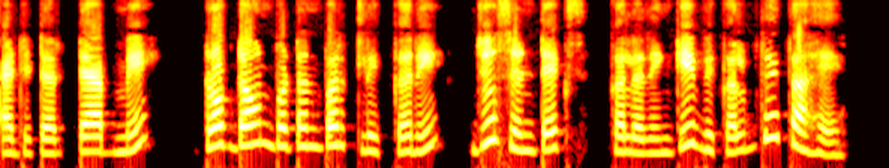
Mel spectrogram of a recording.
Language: Hindi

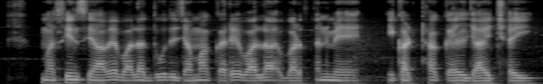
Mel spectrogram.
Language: Magahi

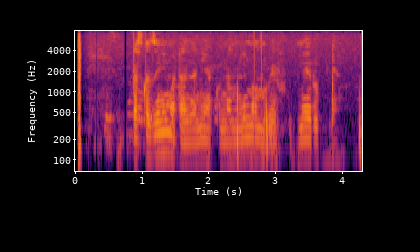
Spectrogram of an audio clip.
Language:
Swahili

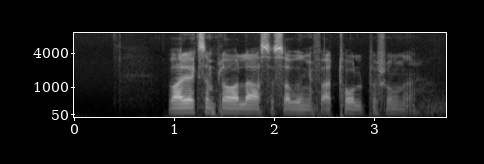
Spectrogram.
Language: Swedish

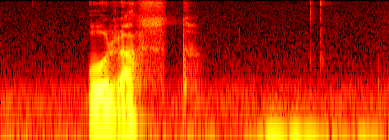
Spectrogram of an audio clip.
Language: Faroese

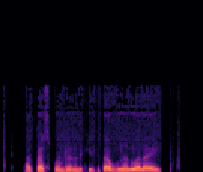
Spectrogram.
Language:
Pashto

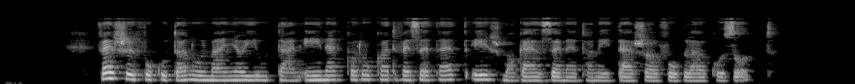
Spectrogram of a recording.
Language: Hungarian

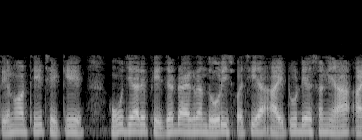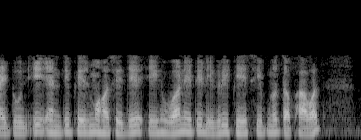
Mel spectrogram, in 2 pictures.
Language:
Gujarati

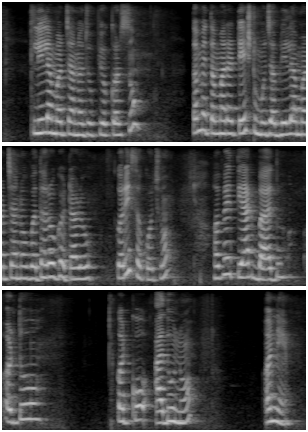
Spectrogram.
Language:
Gujarati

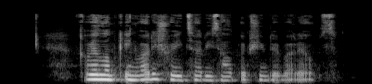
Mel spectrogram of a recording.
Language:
Georgian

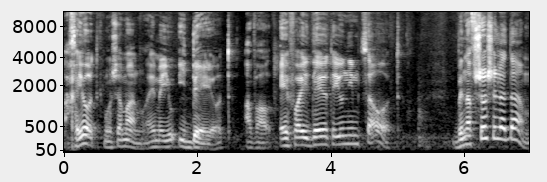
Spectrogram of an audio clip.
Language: Hebrew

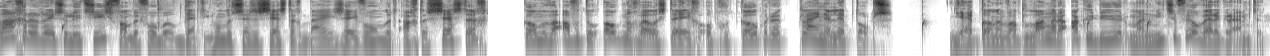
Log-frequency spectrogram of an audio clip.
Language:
Dutch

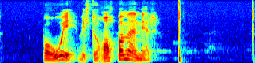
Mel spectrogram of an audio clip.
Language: Icelandic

